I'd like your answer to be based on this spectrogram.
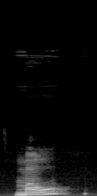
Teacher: مد لین ہے میم کو لائٹ رکھیں گے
